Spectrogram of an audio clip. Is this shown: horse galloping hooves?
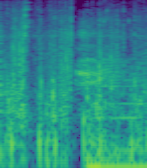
yes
